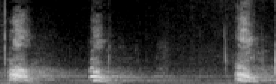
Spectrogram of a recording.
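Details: Benson, an Old English Sheepdog puppy, gives three short, bright barks, the first two close together and the last after a pause of about a second, with a faint steady hum underneath.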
